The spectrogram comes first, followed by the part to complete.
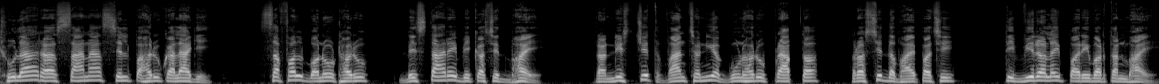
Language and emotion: Nepali, neutral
